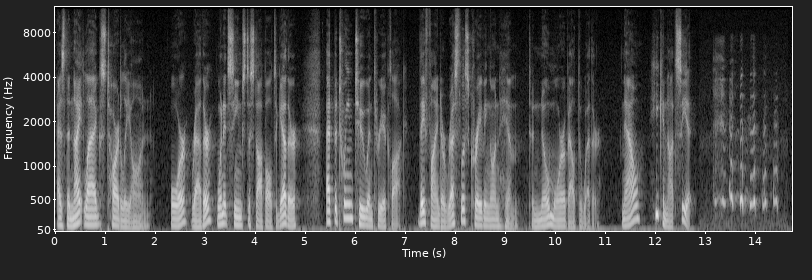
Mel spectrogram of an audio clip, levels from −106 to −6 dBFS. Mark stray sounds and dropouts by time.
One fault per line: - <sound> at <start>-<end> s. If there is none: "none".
- laugh at 13.2-14.5 s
